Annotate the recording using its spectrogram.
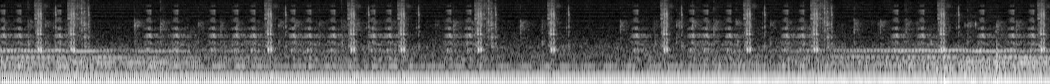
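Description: Metal keypad buttons click sharply, one after another.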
